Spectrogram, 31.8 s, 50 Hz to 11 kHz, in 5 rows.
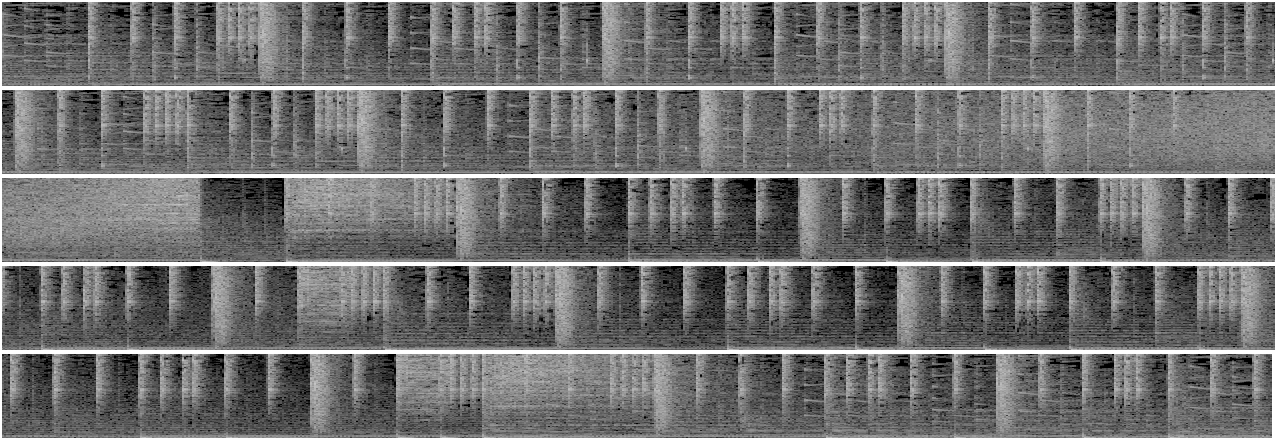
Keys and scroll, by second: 13.2 Caps_Lock, 21.7 f, 23.3 e.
